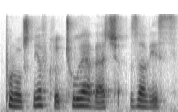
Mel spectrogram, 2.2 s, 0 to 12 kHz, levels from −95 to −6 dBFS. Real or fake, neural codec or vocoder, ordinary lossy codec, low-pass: fake; codec, 16 kHz, 0.8 kbps, ZipCodec; none; 7.2 kHz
